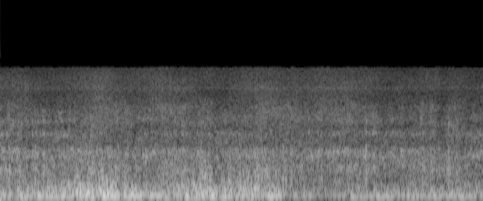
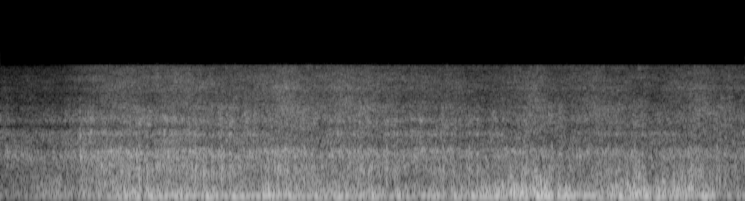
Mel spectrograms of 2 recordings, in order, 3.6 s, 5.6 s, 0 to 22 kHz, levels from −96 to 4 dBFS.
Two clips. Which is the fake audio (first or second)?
first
